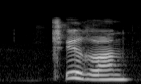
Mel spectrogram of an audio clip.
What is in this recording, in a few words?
"чIигъан", Aghul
